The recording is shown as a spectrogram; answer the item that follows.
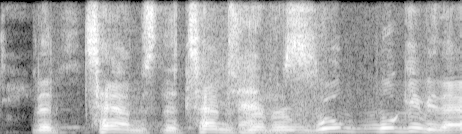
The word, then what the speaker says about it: Thames: The Dames? The Thames River. We'll give you that. It was just a mispronunciation.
